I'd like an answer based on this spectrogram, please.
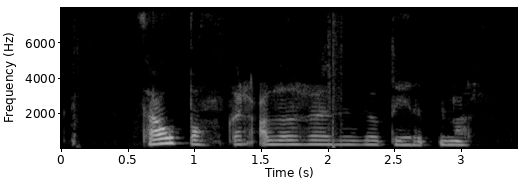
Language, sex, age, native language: Icelandic, male, 10, Icelandic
